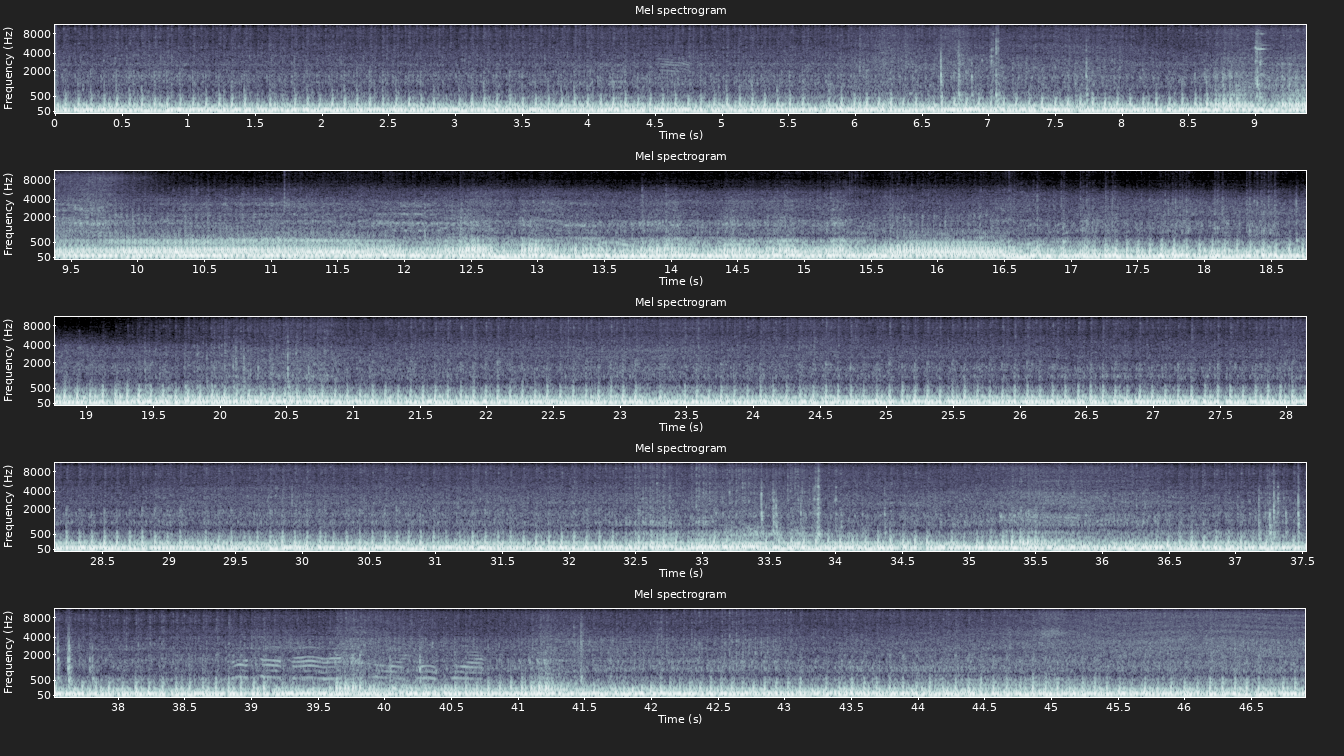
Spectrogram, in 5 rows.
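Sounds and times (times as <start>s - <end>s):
atv engine running with rattling: 0.0s - 46.9s.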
